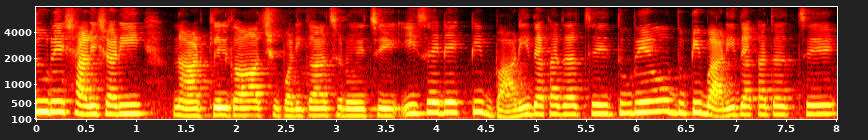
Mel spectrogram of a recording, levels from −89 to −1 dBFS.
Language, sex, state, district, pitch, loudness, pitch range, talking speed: Bengali, female, West Bengal, Jalpaiguri, 220 Hz, -16 LUFS, 190-250 Hz, 150 wpm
